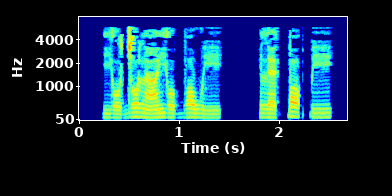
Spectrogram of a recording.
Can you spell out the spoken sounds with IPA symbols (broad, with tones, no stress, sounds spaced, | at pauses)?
j o˨ d o˦ l ã˨˦ j o˧ b ɔ˦ w i˧ | l ɛ˨ k͡p ɔ˦˨ k͡p i˧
